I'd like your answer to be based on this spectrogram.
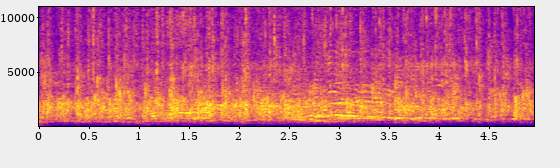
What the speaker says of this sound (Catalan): Aplaudiment per l'Àngel.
